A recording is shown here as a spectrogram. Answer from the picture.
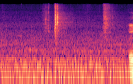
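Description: Two brief, high scratchy strokes about three-quarters of a second apart, typical of writing on a board; a man's voice starts just at the end.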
